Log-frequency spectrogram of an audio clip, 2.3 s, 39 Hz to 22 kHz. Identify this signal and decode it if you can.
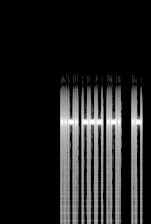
Morse code, heard as a keyed tone, about 44 wpm, 700 Hz. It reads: FOR A
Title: Sets of 2 Words 45wpm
